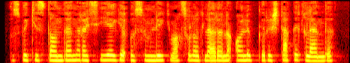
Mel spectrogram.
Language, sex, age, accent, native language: Uzbek, female, 18-24, Toshkent shahri, Uzbek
